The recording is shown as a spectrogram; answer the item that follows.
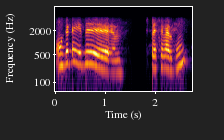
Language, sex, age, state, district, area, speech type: Tamil, female, 18-30, Tamil Nadu, Kallakurichi, rural, conversation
